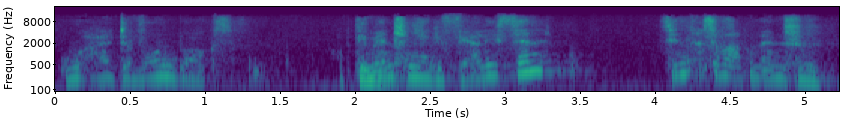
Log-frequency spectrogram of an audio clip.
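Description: An actress playing a brash, impatient, slangy youngster in a science fiction radio play, cheeky and whiny. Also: female voice, medium pitch, moderate pace, noisy background, lightly acted. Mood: scornful, alarmed.

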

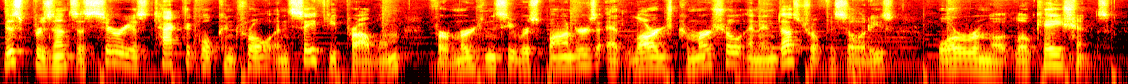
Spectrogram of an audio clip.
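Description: An American man reading scripted promotional narration in a formal, measured, informational manner. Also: lowish voice, animated. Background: music bed.

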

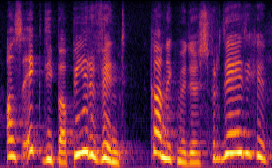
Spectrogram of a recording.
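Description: A woman playing an earnest, quick-witted young sleuth in an old Dutch radio drama, speaking with dramatic expression. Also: high-pitched, sing-song, a little mellow. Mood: keen, deducing.

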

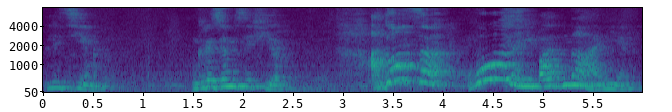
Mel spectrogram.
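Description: Female stage poet, thirties, unhurried and playful, highish voice, distant echoing club recording. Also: huge pitch swings, darkish tone. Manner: theatrical, playful. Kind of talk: expressive live poetry recital. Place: rock club stage, indoors. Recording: very echoey club, noisy, distant pickup.

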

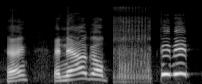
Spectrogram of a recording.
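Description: A man's voice: very high-pitched, wildly swooping pitch, unhurried, background noise. A man speaking outdoors as a firefighter presenting to children, in simple, playful language with frequent questions and check-ins. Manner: asks questions, checks in often with "okay" and "right"; playful teasing. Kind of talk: simple interactive safety talk for kids. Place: outdoors under a tent canopy beside a building, small seated audience.

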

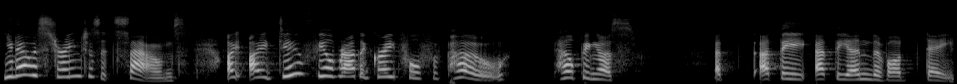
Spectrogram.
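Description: Woman acting a high, excitable young cartoon scavenger. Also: dry recording, full character voice, low-quality recording. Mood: awkward.

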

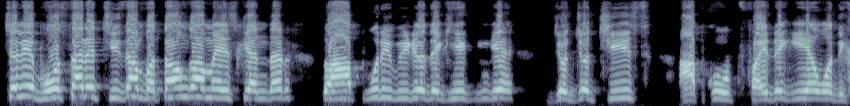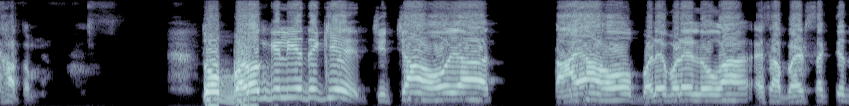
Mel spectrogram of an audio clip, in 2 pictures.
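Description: Hyderabadi man in his thirties, hosting a promo walkthrough, high and very bright voice, lively and joking, dry close sound. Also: no room sound, low-quality recording. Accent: Hyderabadi Hindi-Urdu. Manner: lively and joking, often calling out to viewers. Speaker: host showing a farm guest house. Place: outdoor garden and indoor hall.

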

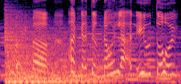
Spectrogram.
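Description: A woman's voice: very high-pitched, animated, moderate pace, over loud music. A woman voicing a devoted, long-suffering single mother in a melodramatic cartoon. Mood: hurt, angry.

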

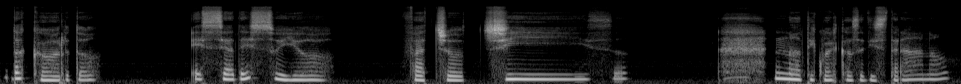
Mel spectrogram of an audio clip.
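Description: A woman playing a young, haughty, predatory female vampire in an ASMR roleplay, moving between whispers and soft speech in a condescending, teasing way. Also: fairly high pitch, creaky, no room sound, heavily acted. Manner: slow, teasing, condescending, menacing. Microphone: close ASMR microphone.

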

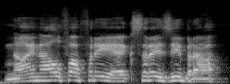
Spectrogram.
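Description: A man's voice: sits high, slow, crowd noise. A man with a Croatian accent, calling as an amateur radio operator in a contest, spelling with the phonetic alphabet. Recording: noisy room with radio static. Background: radio receiver noise and clicks.

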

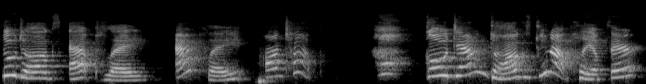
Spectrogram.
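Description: A woman in her twenties reading a picture book aloud to young children in an expressive way, with drawn-out words. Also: very high voice. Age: 20s. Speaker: storybook reader. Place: small room at home, indoors. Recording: echoey room.

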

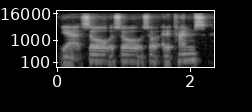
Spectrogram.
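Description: A Malaysian man in his fifties with a very deep voice, answering questions as a podcast guest. He speaks haltingly, circling back over words as he thinks. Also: pushed and bright. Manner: halting, repeats words while searching. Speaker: guest, wildlife biologist. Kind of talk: podcast interview, personal story.

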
